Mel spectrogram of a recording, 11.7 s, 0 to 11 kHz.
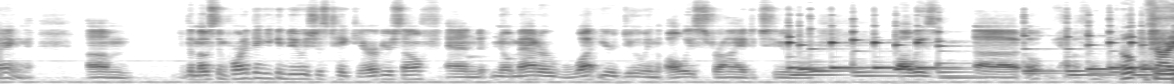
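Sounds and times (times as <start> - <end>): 
speech: 0.1 - 11.7
phone ringtone from a phone connected to a computer: 7.9 - 11.7.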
